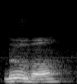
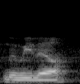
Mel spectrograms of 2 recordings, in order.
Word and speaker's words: Louisville: But yeah, Louisville, as I've learned that it's pronounced, not Louisville.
